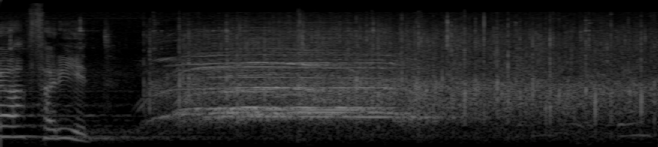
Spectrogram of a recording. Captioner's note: audience clapping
